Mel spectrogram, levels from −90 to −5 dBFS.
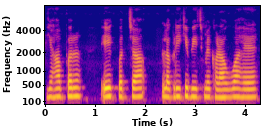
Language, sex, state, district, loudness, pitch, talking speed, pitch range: Hindi, female, Uttar Pradesh, Lalitpur, -17 LUFS, 205 Hz, 155 wpm, 195-210 Hz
